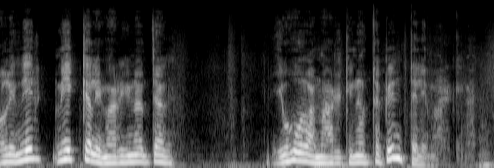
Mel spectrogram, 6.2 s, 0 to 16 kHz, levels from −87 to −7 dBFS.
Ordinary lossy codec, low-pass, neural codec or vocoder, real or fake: none; 14.4 kHz; codec, 44.1 kHz, 3.4 kbps, Pupu-Codec; fake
